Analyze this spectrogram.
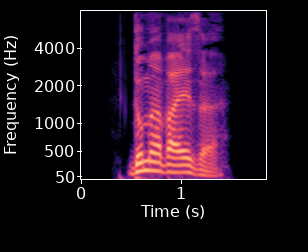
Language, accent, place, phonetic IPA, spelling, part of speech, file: German, Germany, Berlin, [ˈdʊmɐˌvaɪ̯zə], dummerweise, adverb, De-dummerweise.ogg
- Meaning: unfortunately, stupidly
